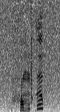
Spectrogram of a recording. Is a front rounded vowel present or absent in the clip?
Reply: absent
